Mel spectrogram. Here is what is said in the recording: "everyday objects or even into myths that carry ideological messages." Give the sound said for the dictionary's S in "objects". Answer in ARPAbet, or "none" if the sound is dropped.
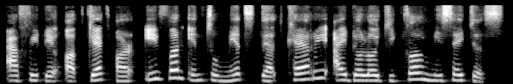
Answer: none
